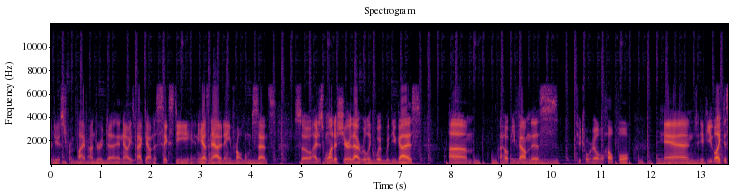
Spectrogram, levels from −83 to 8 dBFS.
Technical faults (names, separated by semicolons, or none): none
